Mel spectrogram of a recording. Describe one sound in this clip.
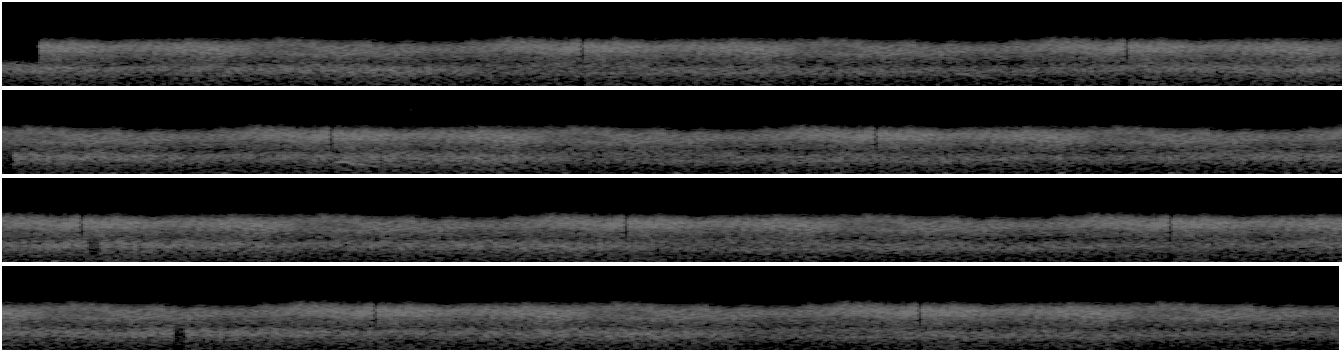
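A blizzard wind howls steadily, swelling and easing in slow gusts.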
